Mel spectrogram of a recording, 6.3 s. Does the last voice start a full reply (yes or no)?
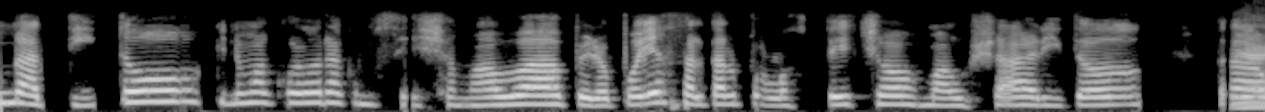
yes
